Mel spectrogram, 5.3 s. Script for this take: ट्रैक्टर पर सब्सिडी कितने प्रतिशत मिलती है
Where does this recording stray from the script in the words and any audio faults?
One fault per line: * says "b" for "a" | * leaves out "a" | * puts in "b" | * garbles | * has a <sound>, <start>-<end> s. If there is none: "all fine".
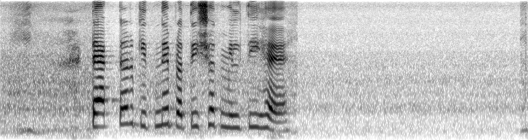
* leaves out "पर सब्सिडी"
